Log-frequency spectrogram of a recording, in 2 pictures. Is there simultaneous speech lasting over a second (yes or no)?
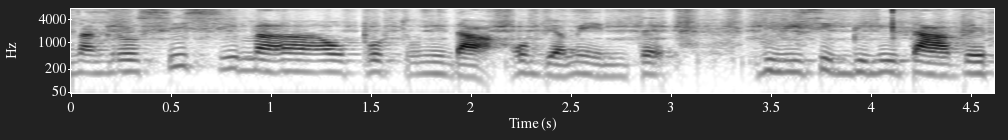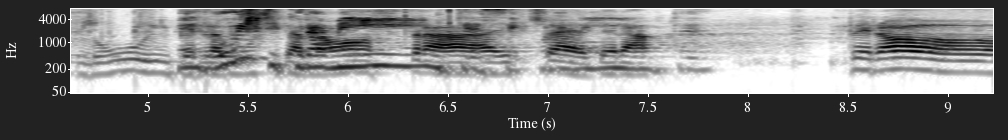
yes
